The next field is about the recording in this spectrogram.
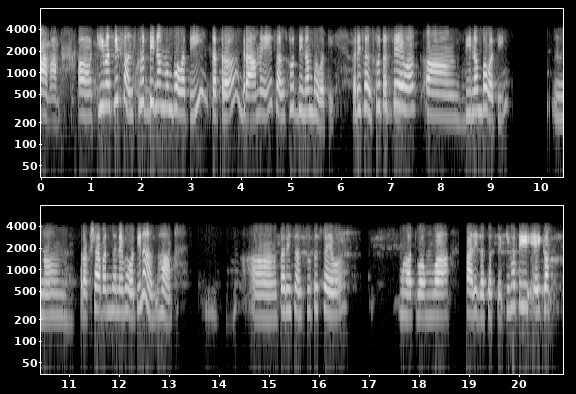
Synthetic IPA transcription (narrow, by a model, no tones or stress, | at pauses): aːmaːm | kimɐsisɐ̃w̃skɾut̪̚d̪inɐmbʱɐʋət̪it̪ɐt̪ɾəɡɾamesɐ̃w̃skɾut̪̚d̪inɐmbʱɐʋət̪i | t̪əɾisɐ̃w̃skɾut̪ɐseeʋək̚ | d̪inɐmbʱɐʋət̪i | ɾɐkʂabənd̪ʱənebʱɐʋɐt̪inaɦã | t̪ɐɾisɐ̃w̃skɾut̪ɐseeʋɐ | mɐɦət̪ʋɐmʋa | kaːlid̪ɐsɐsekĩʋʋapiekɐm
